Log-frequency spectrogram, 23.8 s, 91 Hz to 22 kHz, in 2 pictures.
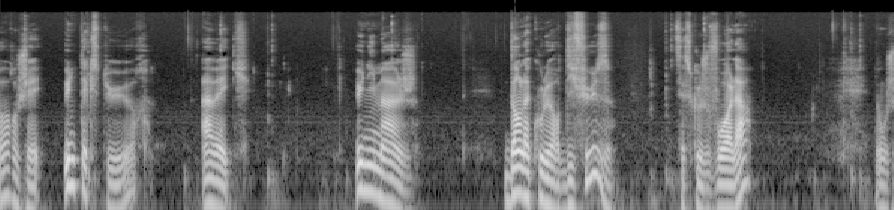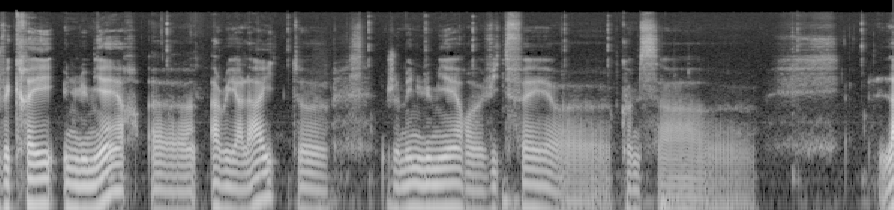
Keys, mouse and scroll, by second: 1.1-2.8 drag, 3.5-5.1 drag, 8.8 click, 11.4-14.0 drag, 15.6-16.7 drag, 17.5 click, 19.3 click, 22.4 click.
